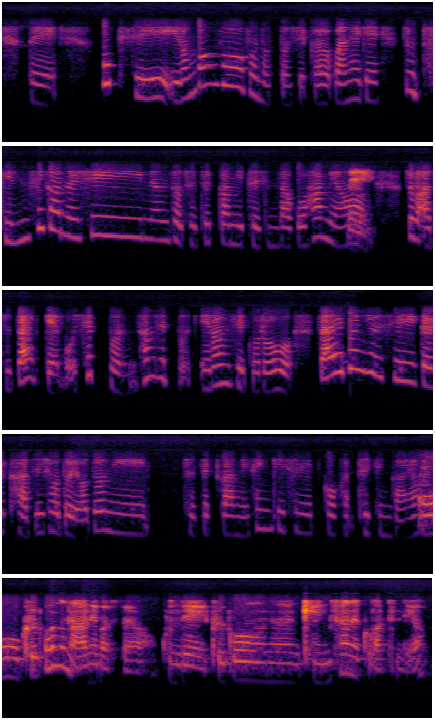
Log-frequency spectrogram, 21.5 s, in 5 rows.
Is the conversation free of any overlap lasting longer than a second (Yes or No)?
Yes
